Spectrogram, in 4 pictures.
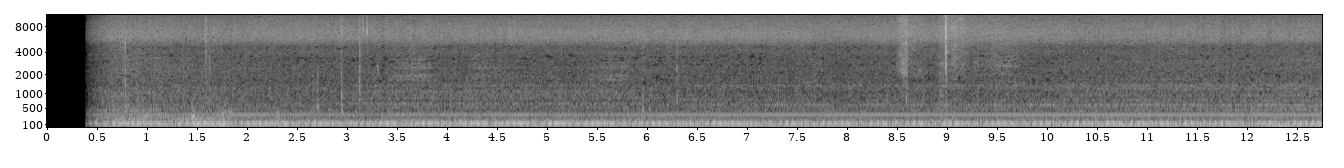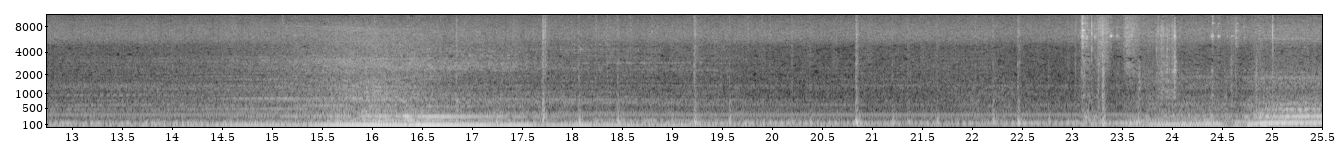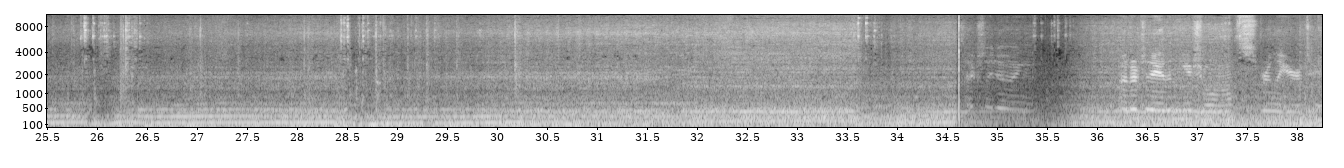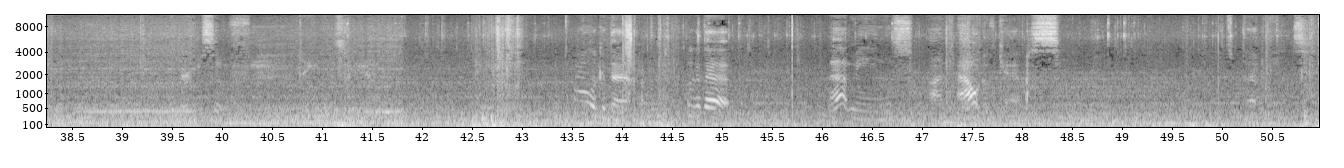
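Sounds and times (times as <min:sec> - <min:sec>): misfiring car engine revving: 0:12.6 - 0:50.9.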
